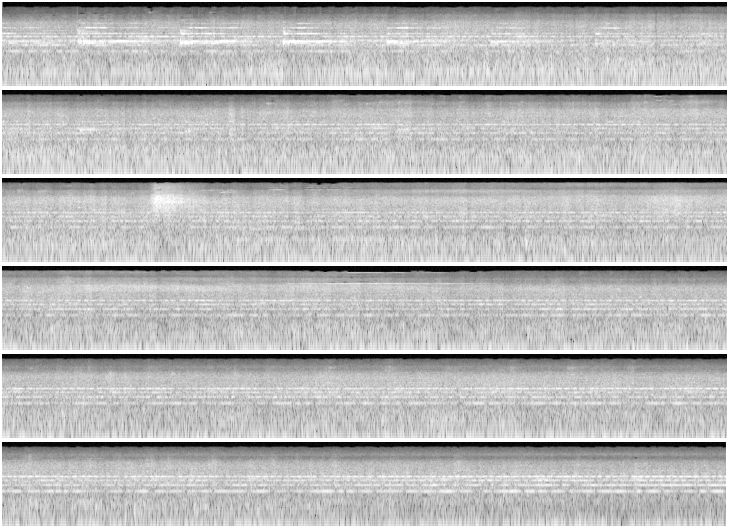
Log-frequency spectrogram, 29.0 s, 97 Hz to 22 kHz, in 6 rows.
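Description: Railroad crossing bells ringing steadily over the low rumble of a slow freight train passing, led by EMD GP22T4 locomotives and followed by boxcars. A couple of short metallic clanks come from the cars about a third and halfway through.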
